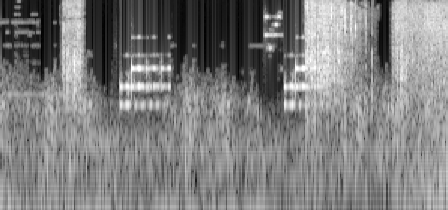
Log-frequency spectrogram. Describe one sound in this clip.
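A video game chimes with short bright tones.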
